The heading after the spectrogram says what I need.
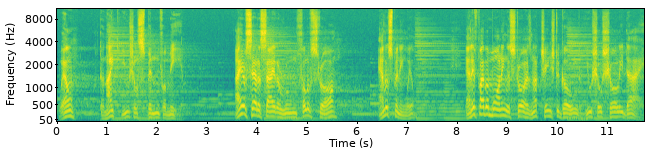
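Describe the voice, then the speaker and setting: A man's voice: mid-range voice, very animated, moderate pace, pauses often, a bit bright, soft background music, voice pushed up. A man voicing a stern storybook king who commands and threatens. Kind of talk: storybook character voice.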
